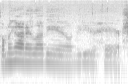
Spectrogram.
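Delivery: lightly voiced doting little girls, quiet; affectionate little girls. Twins playing with people's hair to show affection, soft imitated gush. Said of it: "that's, like, how they were like".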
